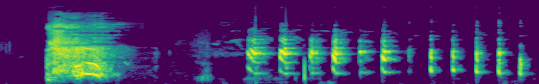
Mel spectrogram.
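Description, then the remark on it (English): A harsh, breathy rasp opens, then a rapid run of about a dozen loud, throaty gurgling pulses follows, a bubbling gargle-like sound with no talking. “Gargle, gargle.”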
